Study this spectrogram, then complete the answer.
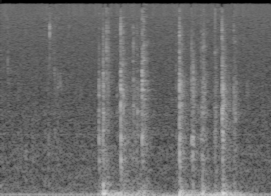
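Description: A name being typed on a computer keyboard, with two short bursts of crisp key presses separated by a pause, close and clear against a quiet room.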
